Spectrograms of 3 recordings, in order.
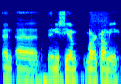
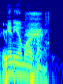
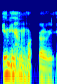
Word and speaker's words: Ennio Morricone: Take lyrics out, and this could have been on like the tribute to Ennio Morricone. I just butchered his name. – Ennio Morricone. Yeah. – Ennio Morricone.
